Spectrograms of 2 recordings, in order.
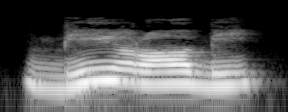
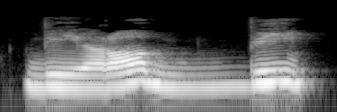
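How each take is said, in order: First: "Birabi" slowly, the last b light and single; without shadda. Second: "Birabi" very slowly, the last b held shut before the i bursts out; blocked ba. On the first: Teacher repeats the word composed from three letters, "Birabi" without doubling. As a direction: read "Birabi" with long vowels and no stop on the b. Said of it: "Le mot que je viens de composer là". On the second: Teacher shows something at the end, "Birabi" with a blocked b. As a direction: double the b in "Birabi", stopping on it as in rabbi. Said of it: "comme si je bloque le ba avant de prononcer".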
